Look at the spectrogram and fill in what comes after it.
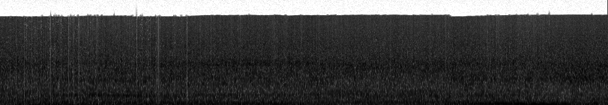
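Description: Subaru Impreza WRX RA's turbocharged flat-four pulling at speed, its engine note buried under heavy wind and road rush. The engine pitch eases down slowly and climbs again near the end.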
